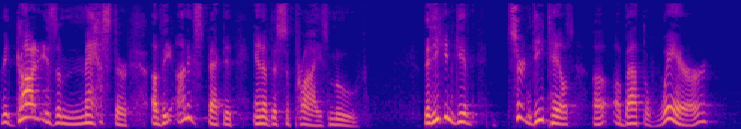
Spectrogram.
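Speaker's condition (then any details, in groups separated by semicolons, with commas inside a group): No condition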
